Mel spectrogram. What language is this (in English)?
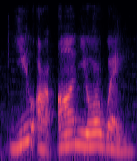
English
